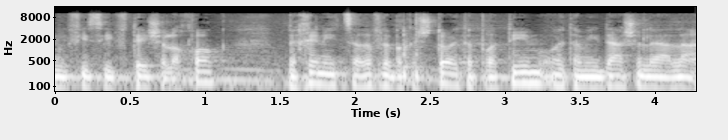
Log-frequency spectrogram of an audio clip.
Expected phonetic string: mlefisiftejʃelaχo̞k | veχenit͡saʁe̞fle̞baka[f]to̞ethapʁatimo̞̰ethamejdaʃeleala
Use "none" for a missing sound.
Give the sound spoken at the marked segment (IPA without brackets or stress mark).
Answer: ʃ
